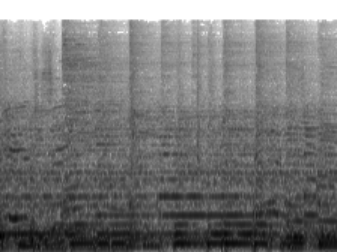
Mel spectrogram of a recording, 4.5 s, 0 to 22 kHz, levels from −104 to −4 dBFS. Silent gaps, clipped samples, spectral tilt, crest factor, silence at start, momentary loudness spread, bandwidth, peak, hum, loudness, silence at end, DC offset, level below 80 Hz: none; under 0.1%; -7 dB/octave; 12 dB; 0 s; 3 LU; 15 kHz; 0 dBFS; none; -12 LUFS; 0 s; under 0.1%; -28 dBFS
